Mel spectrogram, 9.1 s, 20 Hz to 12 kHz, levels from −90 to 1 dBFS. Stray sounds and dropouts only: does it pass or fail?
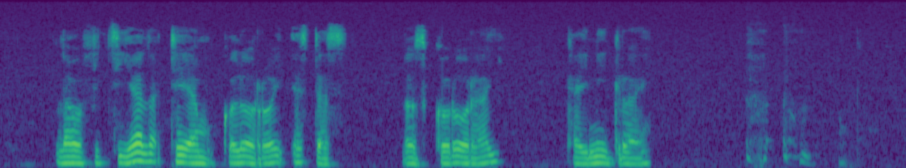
fail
